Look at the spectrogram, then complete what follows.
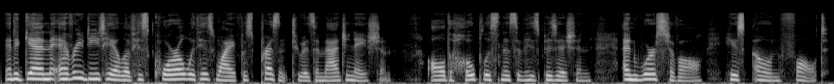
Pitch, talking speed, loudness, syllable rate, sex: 205 Hz, 200 wpm, -19 LUFS, 5.8 syllables/s, female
